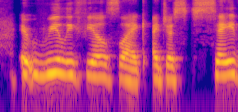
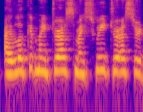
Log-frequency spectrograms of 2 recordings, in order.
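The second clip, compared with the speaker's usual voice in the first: normal talking voice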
